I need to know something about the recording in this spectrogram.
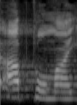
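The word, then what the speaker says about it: aptoma (ἅπτομαι): Y la palabra este, griega que usa aquí para tocar es una palabra que se, se pronuncia aptoma y significa, traducida traducida tocar y significa literalmente conectarse con alguien o abrazar, tocarlos.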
